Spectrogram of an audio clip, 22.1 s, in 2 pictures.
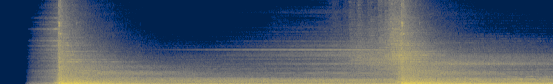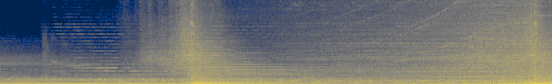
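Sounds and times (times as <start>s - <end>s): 
intense trailer music: 0.8s - 22.1s.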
